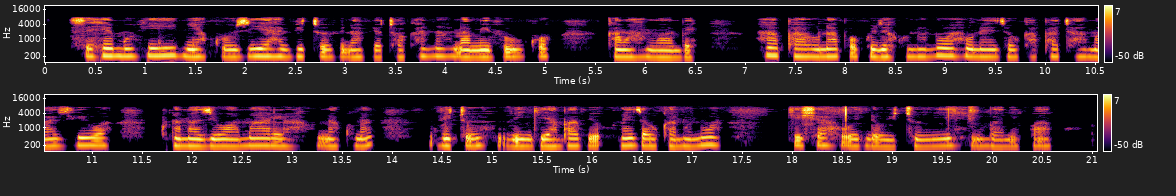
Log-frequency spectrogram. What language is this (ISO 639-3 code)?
swa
